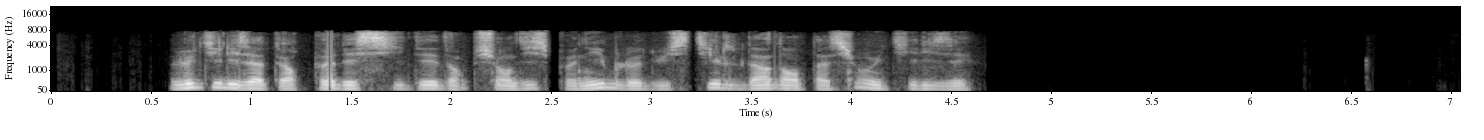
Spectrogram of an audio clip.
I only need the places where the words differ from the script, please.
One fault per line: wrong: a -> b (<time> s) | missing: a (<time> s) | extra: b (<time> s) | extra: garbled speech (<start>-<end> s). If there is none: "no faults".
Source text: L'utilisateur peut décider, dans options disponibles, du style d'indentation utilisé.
no faults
